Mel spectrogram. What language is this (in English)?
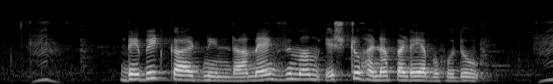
Kannada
